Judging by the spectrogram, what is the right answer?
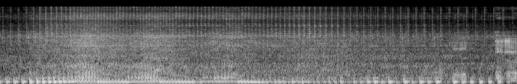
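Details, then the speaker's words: Honda Wave S single-cylinder with loose engine and white exhaust smoke, slack cam chain: rapid metallic tapping over uneven firing, quickening with revs, from worn scored cam and pitted rocker arm. "อาการของมันคือจะมีเสียงดังแก๊กๆพร้อมนะทุกคน"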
